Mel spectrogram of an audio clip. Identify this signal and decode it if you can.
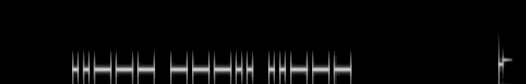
Morse code, heard as a keyed tone, about 22 wpm, 700 Hz. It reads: 282
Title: Numbers - 3-Digit 22wpm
